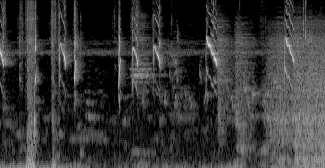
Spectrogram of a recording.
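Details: Oriental white-eye giving ngekek song: scattered high, thin, sharply downslurred chirps and short twitters in irregular bursts, with a faint low rumble at the start.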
